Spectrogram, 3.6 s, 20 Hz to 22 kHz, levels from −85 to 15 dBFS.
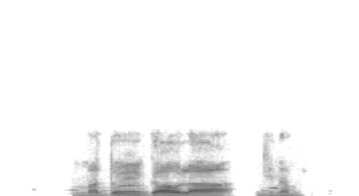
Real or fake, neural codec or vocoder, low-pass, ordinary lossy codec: real; none; 7.2 kHz; Opus, 16 kbps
